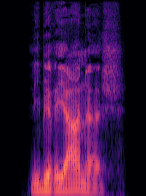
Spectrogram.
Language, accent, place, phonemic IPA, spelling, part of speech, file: German, Germany, Berlin, /libeʁiˈaːnɪʃ/, liberianisch, adjective, De-liberianisch.ogg
- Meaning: of Liberia; Liberian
